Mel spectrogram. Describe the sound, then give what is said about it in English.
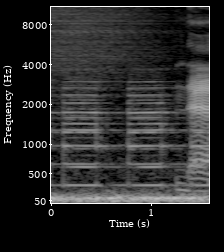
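A buzzy, harmonic alarm sound effect pulses in two repeated bursts over a steady low rumble, then jumps to a higher, brighter blaring tone at the end. “Can you hit some sort of alarm sound maybe?”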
